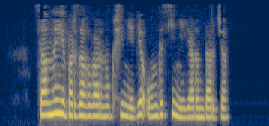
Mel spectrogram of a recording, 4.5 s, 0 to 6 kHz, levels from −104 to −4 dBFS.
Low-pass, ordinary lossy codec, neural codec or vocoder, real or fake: 5.4 kHz; MP3, 32 kbps; codec, 16 kHz, 8 kbps, FreqCodec, smaller model; fake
